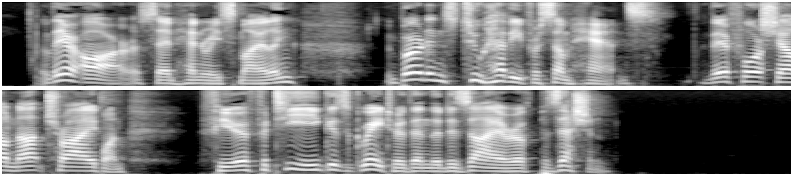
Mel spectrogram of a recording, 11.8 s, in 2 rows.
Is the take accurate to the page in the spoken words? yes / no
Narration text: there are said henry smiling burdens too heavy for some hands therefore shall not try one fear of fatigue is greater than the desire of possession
yes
